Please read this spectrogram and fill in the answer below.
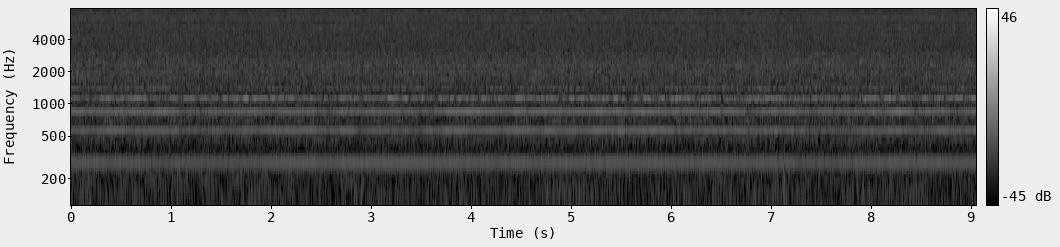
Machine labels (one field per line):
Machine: fan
